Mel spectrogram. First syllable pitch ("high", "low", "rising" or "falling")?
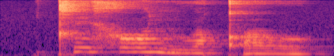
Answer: high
